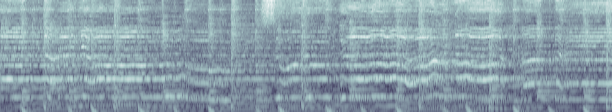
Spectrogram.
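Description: A Mandar pop song with singing over a programmed keyboard arrangement. A steady beat of deep, falling electronic drum hits runs under a wavering melodic vocal line.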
